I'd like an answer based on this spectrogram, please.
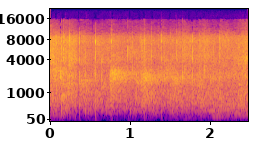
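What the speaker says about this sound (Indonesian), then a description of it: "Terima kasih tepuk tangan." A classroom of students clapping together, dense steady applause close by, lasting a few seconds with no talking.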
